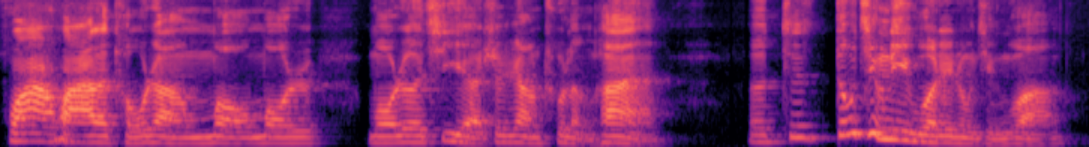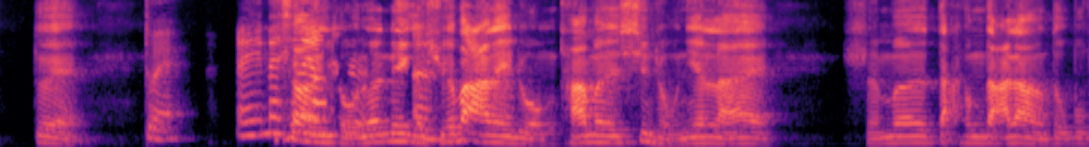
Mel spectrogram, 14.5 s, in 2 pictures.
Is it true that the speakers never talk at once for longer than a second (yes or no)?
no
